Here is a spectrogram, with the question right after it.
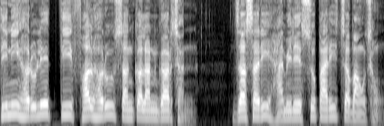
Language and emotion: Nepali, neutral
